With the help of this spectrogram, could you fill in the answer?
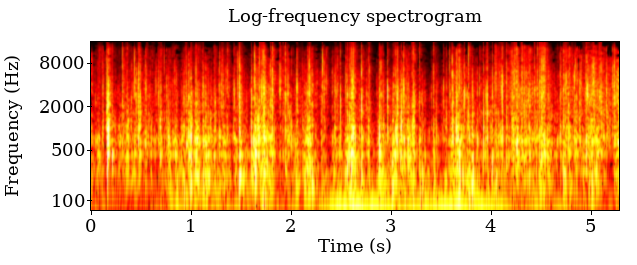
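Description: Long painted nails scratch and tap the thin plastic film wrapped over a full cardboard biscuit box and its clear window. The result is a dense run of quick, bright crinkles and small taps over a faint low hum.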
